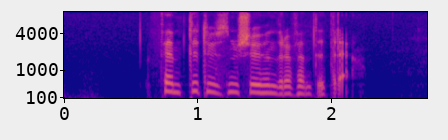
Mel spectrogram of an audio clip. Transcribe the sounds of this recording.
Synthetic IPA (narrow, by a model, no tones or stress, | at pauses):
fɛmt̪ɪt̪ʰʉːsn̩ʂʉːhʉnd̪ɾəoːfɛmt̪ɪt̪ʰɾḛː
